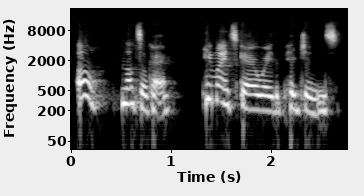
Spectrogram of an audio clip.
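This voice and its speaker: Mellow, dry schoolgirl friend, acted by a young woman. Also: mid-range voice, animated, normal speed, rough recording. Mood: wary, wry. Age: young adult. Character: wry schoolgirl friend, sheepish but bossy. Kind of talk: audio drama dialogue.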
